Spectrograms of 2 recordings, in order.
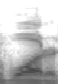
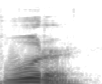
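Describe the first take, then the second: First: It is said with a standard American pronunciation. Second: It is said with a Philadelphia 'wooder' pronunciation. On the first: "they don't say water" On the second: "It's Wooder"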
